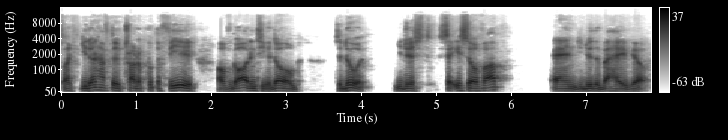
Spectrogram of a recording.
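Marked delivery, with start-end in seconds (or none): none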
